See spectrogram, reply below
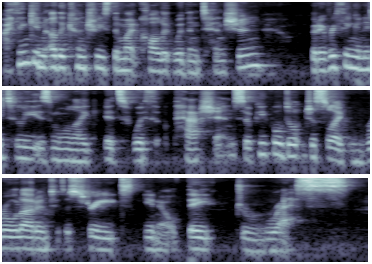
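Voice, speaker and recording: A woman's voice: sits low, moderate pace. A woman from Somalia, a podcast guest talking effusively in a casual interview, with lots of fillers and easy laughter. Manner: effusive, laughs often, many fillers and restarts.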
